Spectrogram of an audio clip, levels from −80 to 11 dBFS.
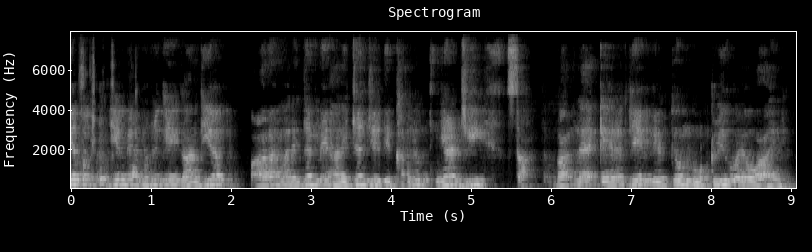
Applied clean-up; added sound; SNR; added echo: neural mask model DeepFilterNet 3.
